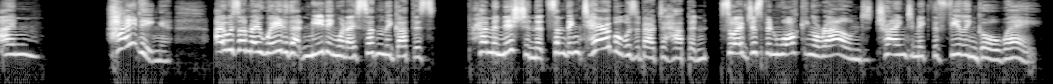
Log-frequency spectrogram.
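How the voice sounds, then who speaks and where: A video game voice actor plays a vain, ditzy young movie actress from an adventure game who schemes for fame. Her high voice is wildly expressive and brisk, gushing theatrically and conspiratorially like a self-adoring gossip. The recording is dry and close, with a studio sound.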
